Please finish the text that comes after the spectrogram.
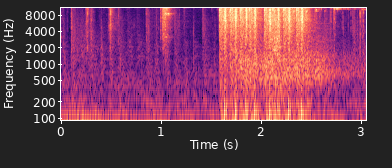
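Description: Rapid automatic gunfire in the video game Generation Zero, faint bursts at first, then a loud, dense stretch of continuous shots up close.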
